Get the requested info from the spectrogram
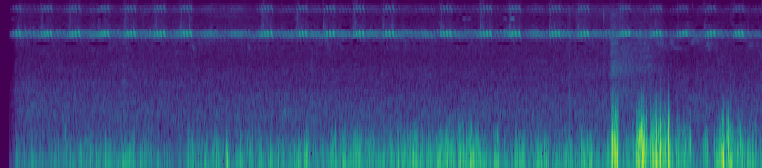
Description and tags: crickets in a field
